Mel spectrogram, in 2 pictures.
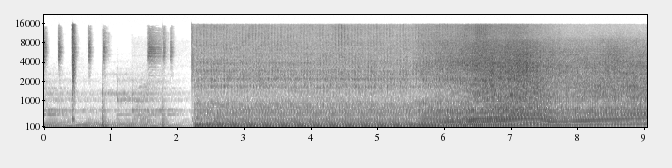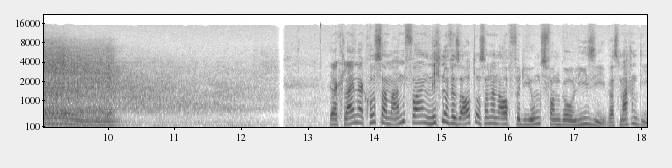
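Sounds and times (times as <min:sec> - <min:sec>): car engine accelerating: 0:02.2 - 0:10.2.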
